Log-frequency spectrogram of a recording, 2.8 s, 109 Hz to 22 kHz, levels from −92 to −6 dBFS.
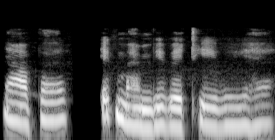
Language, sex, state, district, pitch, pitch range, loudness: Hindi, female, Bihar, Jamui, 200 Hz, 185-230 Hz, -17 LUFS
